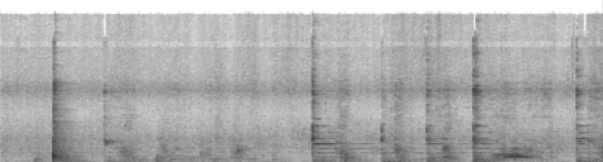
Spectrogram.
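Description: Green fish curry masala with spinach being sautéed in a pan, a spoon scraping and knocking against the metal in irregular strokes over a soft, steady sizzle, close and alone.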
